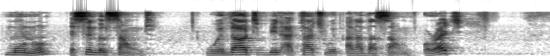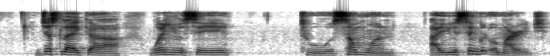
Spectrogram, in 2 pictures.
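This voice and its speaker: A man with a mid-range voice teaches a pronunciation lesson at a measured pace, classroom style. He often poses rhetorical questions and checks in with "all right?" The recording sounds dull and lo-fi.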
